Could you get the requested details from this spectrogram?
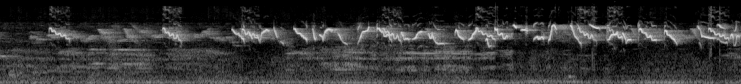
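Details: Yellow white-eye of Lombok in a stimulating call sequence meant to make a reluctant bird sing: a few spaced high chirps building into a rapid, continuous chatter of twittering, zigzagging notes.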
